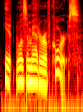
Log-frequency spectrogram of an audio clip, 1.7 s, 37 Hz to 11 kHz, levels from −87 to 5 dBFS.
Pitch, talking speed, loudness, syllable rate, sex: 180 Hz, 215 wpm, -15 LUFS, 5.6 syllables/s, female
